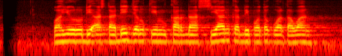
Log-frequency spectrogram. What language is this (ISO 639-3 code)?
sun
